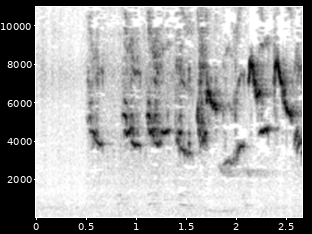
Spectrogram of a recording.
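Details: Tawny-bellied seedeater singing, a rapid run of high thin twittering and sliding whistled notes, some rising and falling, over a steady low background hiss.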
